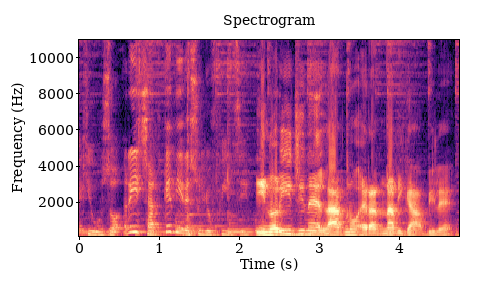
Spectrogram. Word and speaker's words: Uffizi: al volo come detto la parola Uffizi deriva letteralmente dalla parola uffici non si dice uffici con le due c ma sentirete quasi tutti di dire Uffizi con la doppia Z anche se di fatto ne è una sola mentre siete in fila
